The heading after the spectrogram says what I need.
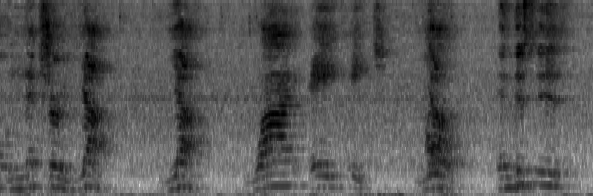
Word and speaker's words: Yah: Yah. Y-A-H. Yah. And this is the netcher Yah. Now, there's also other pronunciations in Kemetic, depending on what time period the netcher Yah was written in.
